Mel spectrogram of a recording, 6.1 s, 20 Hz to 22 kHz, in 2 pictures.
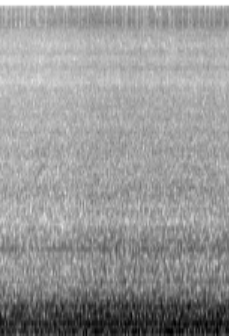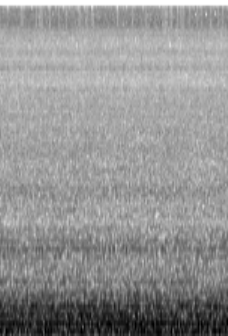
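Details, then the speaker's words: Large AC unit, estimated one to two ton, bare wiring, line-voltage thermostat: steady even hum, low drone and fan rush, no rattles or surging; still working, roughly 20-some thousand BTU of cooling, 21-degree temperature split. "I mean I can actually hear Refrigeration I can hear it cooling but it's just trashed I mean surprisingly this thing's still working putting out approximately 20 something thousand BTUs of cooling"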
